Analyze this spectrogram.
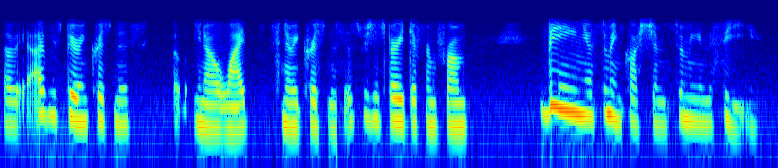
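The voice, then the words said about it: South African accent, sounds Australian. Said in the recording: “your accent, I know you said South African, but it sounds also very close to Australian, too.”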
